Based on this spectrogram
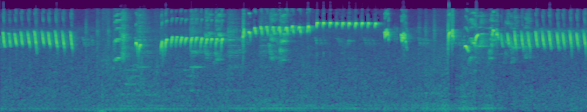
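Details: Konin singing, used to attract wild birds: rapid high ticking trills that rise step by step through several pitches, mixed with short piercing chips and a soft low drone.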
